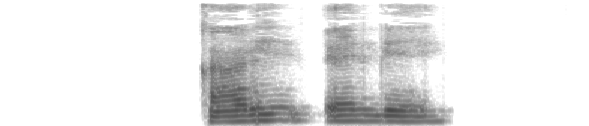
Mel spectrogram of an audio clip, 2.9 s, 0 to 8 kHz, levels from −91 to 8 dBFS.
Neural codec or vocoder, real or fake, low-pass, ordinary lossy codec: codec, 44.1 kHz, 2.6 kbps, SNAC; fake; 7.2 kHz; MP3, 32 kbps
